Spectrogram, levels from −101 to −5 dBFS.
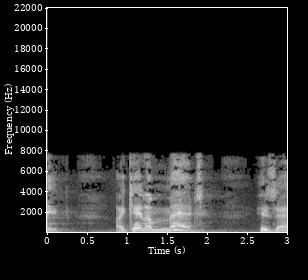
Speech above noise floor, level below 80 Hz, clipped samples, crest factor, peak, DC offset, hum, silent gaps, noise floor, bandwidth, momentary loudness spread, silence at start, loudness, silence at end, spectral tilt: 30 dB; -54 dBFS; under 0.1%; 20 dB; -4 dBFS; under 0.1%; none; none; -50 dBFS; 8 kHz; 15 LU; 0 s; -21 LUFS; 0 s; -3 dB/octave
